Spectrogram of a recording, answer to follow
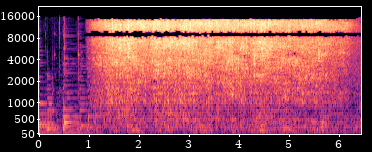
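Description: Guitar background music, then about a second in a kitchen tap starts running water steadily over red grapes in a metal colander as they are rinsed, with faint music under it, until it stops near the end.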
